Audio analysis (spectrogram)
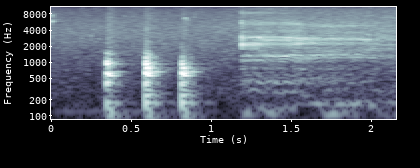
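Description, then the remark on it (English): Three firm, evenly spaced, loud knocks on a door, followed by a steady, higher-pitched sustained sound with no talking. “Okay, we're about on time. I'll knock. Anybody home?”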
